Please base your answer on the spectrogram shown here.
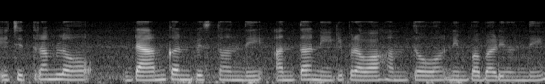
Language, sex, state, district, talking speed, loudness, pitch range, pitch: Telugu, female, Andhra Pradesh, Visakhapatnam, 100 wpm, -20 LUFS, 195-215 Hz, 205 Hz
